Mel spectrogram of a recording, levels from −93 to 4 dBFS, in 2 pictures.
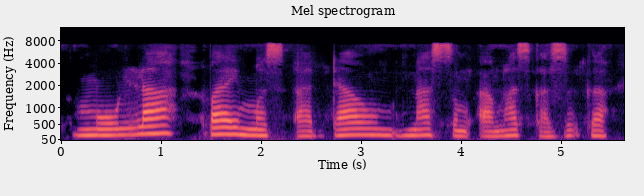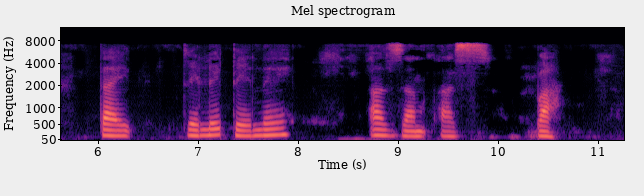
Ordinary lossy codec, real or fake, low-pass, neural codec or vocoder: MP3, 48 kbps; fake; 7.2 kHz; codec, 16 kHz, 2 kbps, X-Codec, HuBERT features, trained on LibriSpeech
